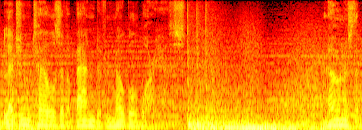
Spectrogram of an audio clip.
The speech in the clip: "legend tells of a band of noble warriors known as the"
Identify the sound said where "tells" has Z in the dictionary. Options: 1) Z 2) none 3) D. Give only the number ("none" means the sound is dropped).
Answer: 1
